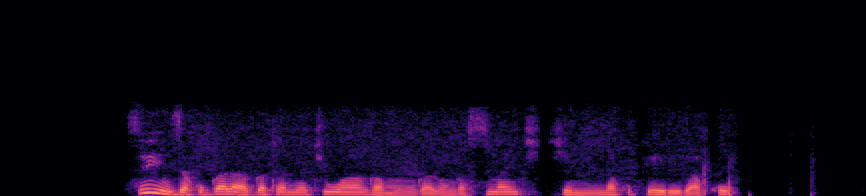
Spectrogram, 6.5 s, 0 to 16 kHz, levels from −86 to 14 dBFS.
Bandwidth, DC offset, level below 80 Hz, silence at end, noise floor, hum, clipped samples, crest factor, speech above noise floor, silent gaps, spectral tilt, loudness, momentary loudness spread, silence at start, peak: 7.2 kHz; under 0.1%; -64 dBFS; 1 s; -84 dBFS; none; under 0.1%; 18 dB; 65 dB; none; -9 dB/octave; -20 LUFS; 9 LU; 1.05 s; -2 dBFS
